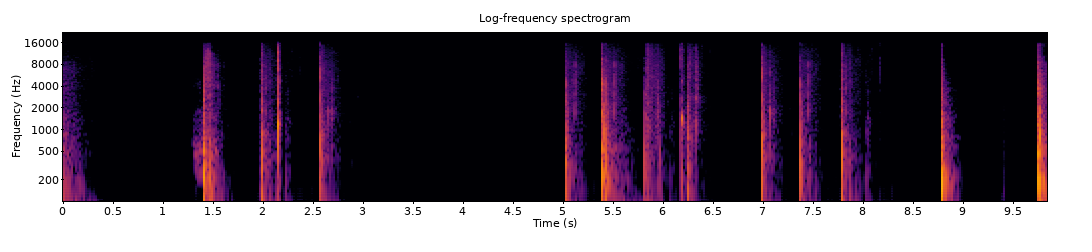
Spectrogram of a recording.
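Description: Footsteps tap on stone paving in a video game.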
